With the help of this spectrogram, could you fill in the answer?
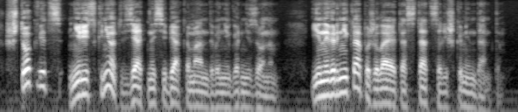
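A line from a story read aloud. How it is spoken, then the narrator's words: Calm reasoning. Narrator (Russian): спокойно рассудил Клюгенау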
